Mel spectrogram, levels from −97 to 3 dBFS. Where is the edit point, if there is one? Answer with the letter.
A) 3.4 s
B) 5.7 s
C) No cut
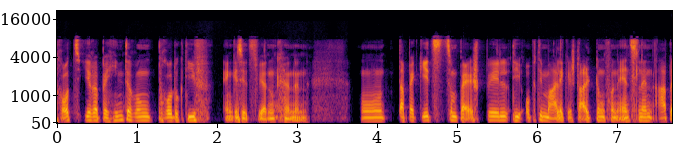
B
